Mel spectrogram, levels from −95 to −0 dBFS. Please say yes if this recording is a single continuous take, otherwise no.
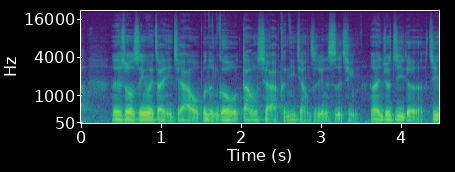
no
